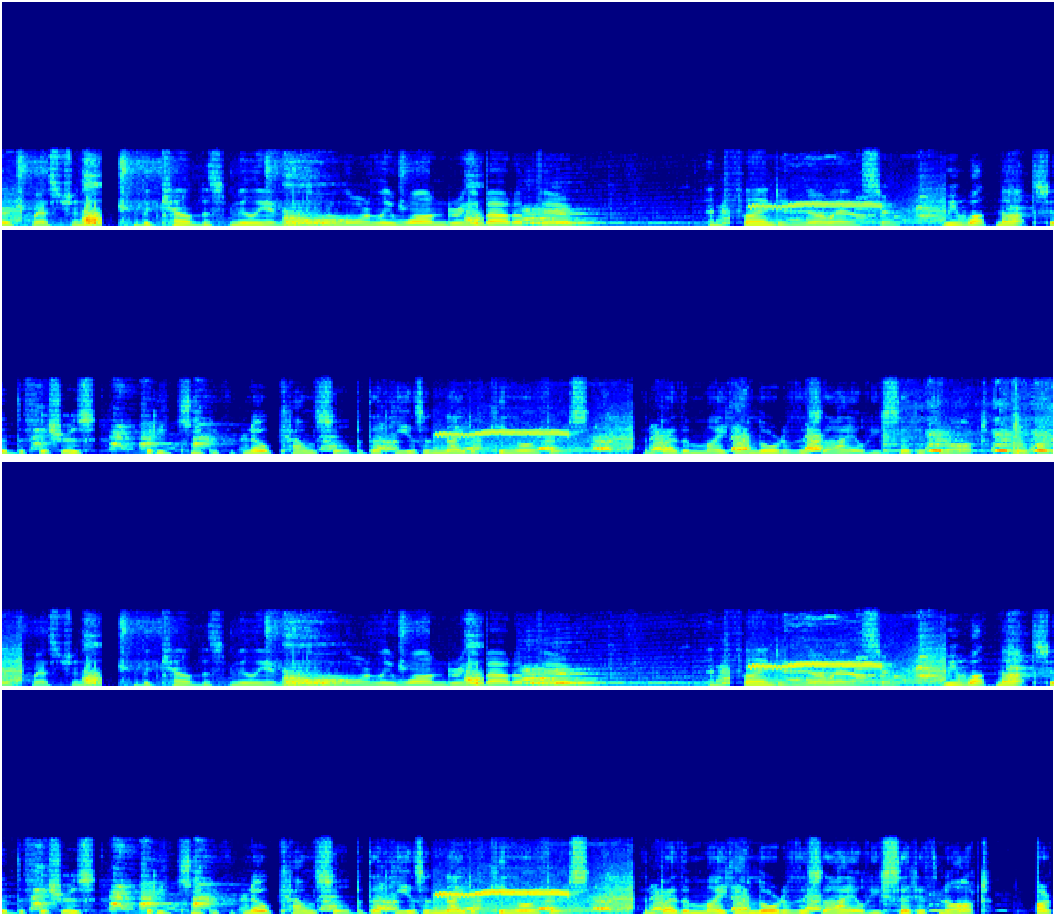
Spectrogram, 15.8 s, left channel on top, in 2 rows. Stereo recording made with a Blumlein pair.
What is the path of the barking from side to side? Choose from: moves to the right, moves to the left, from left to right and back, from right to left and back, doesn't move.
from left to right and back.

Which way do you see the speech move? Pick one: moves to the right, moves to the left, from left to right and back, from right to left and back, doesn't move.
moves to the right.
